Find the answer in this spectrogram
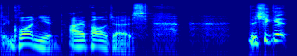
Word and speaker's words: Guanyin: uh GUI Young or uh that's how you pronounce it guanyin I apologize they should get Michelle yeah to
